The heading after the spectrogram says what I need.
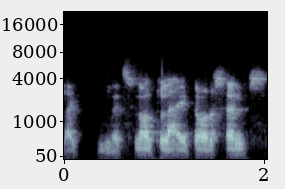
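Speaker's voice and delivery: ordinary talk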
